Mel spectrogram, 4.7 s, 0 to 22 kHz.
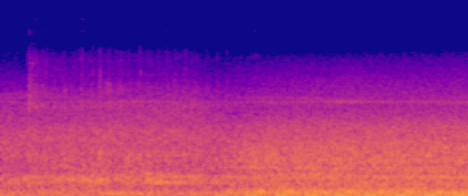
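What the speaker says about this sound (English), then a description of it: "Down on the tracks we can enjoy a Class 77 diesel loco, which is idling away the afternoon" A Class 77 diesel locomotive idles at a station platform, a steady low rumble with a constant drone that swells slightly partway through, heard alone without voices.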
